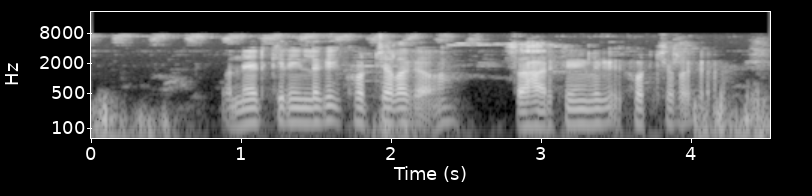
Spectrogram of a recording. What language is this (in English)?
Santali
